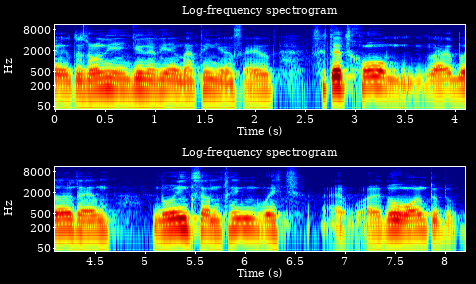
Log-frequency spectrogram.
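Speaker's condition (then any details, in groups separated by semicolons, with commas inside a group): Cerebral palsy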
